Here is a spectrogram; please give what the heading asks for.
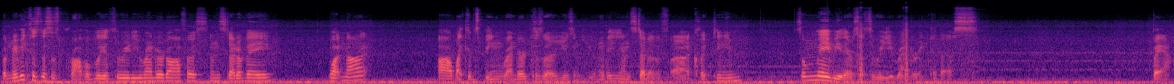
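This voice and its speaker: A man's voice: medium pitch, lively intonation, normal speed, long pauses, background noise. A man doing casual, slangy gaming commentary as a livestreamer, with exasperated exclamations. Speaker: livestreamer playing a horror game.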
